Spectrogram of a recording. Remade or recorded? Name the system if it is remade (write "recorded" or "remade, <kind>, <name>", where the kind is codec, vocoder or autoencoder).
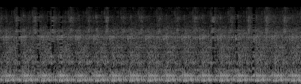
recorded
